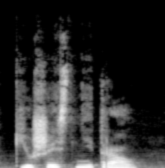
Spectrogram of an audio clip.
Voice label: girl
